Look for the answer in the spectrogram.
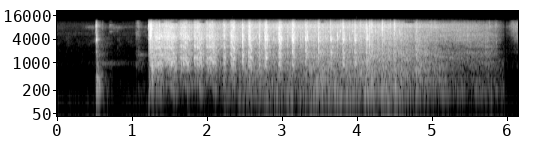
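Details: Toyota 1C diesel with hard starting, shaking and loud running cranks and catches, then clatters loudly with uneven pulses near three a second before dying; rough, noisy running, cause unclear.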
